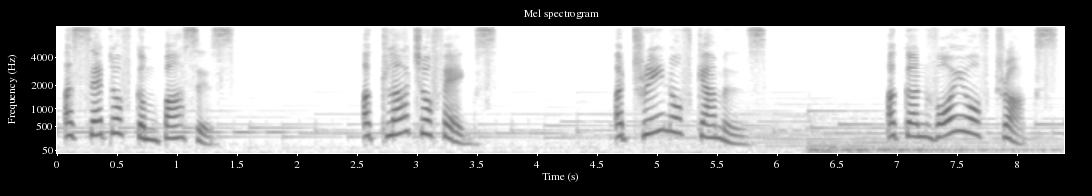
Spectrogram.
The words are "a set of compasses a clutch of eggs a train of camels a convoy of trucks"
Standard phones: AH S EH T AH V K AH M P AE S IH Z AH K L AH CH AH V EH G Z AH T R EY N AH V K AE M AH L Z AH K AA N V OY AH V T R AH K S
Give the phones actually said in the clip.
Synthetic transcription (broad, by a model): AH S EH T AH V K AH M P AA S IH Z AH K L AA CH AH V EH G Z AH T R EY N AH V K AE M AH L Z AH K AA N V OY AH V T R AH K S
